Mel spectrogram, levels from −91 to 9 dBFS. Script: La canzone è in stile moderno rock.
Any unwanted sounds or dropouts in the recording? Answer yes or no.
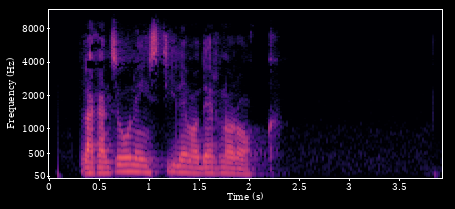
no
